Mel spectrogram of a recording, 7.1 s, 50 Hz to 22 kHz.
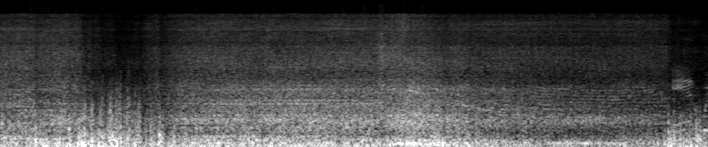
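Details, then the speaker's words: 1977 Cadillac Coupe DeVille, 44,000 miles, not fully warmed up so rpm still slightly high, heard from outside the car: steady, even low rumble settling toward idle, no ticking or squeaking. Smooth, healthy engine. "but even with this rpm you can hear the uh it's a super super smooth running engine no ticking no squeaking really really nice"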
